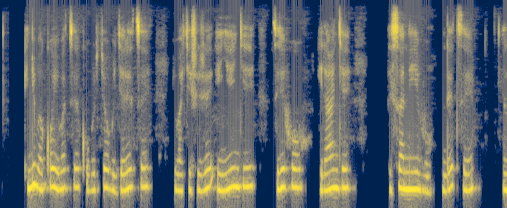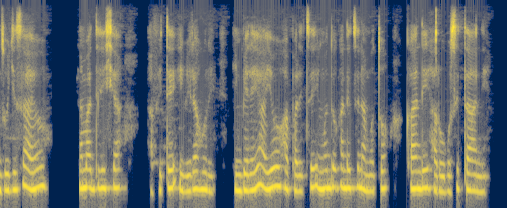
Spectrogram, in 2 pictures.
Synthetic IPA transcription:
iɲuβakʰo̞juβat͡se̞kʰuβuɾɟo̞βuɟe̞ɾe̞t͡se̞ | juβaciʃiʒe̞ʔiɲiːɲɟi | z̥iɾiho̞ | iɾaːɲɟe̞ | ɾisaniːvu | nde̞t͡se̞ | inzuɟizaːjo̞ | namadiɾiʃaː | fite̞ʔiβiɾaɦuɾi | imbe̞ɾe̞jaːjo̞ɦapaɾit͡se̞imo̞do̞kande̞t͡se̞namoto̞kʰaːndihaɾuːβusitaːni

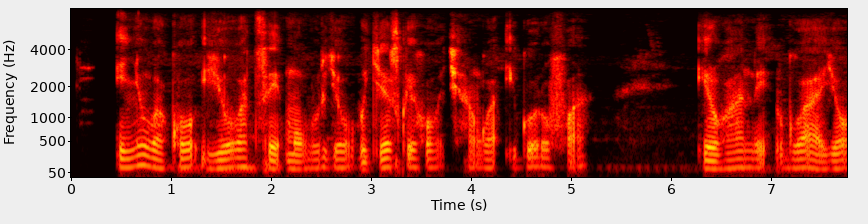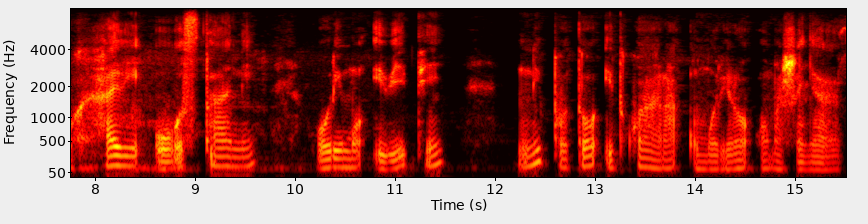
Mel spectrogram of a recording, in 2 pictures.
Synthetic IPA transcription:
iɲuβakʰo̞juːβat͡se̞muβuɾɟo̞βuɟe̞zwe̞ho̞caːŋɡwa̰iɡo̞ɾo̞fa̰ | iɾuɦaːnde̞̰ɾɡwaːjo̞haɾiuβṵsi̥tʰani | βuɾimo̞iβitʰi | nipʰo̞to̞itwaːɾaumuɾḭɾo̞wamaʃeɲaɾazi

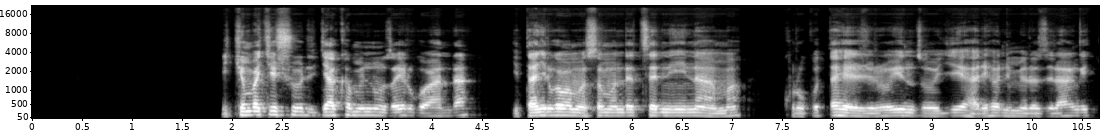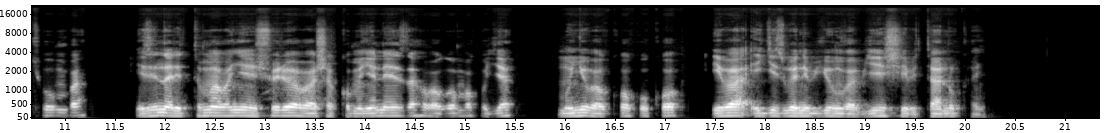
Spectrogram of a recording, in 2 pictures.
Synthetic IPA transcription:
icuːmbaciʃuːɾiɾɟakaminuːzajuɾɡwaːnda | ɟ̥itaːɲɟiɾɡwamumaso̞mo̞nde̞t͡se̞nijnaːma | kuɾukutahe̞ːʒuɾujinzuːɟiɦaɾiɦo̞nimeɾo̞ziɾaːŋɡicuːmba | izinaɾitumaːβaɲe̞ːʃuːɾiβaβaːʃakume̞ɲane̞ːzaɦo̞βaɡo̞ːmbakuɟa | muɲuβakʰo̞kukʰo̞ | iβaʔiɟizɡwe̞nibjuːɱvabjiːnʃiβitaːndukʰaɲe

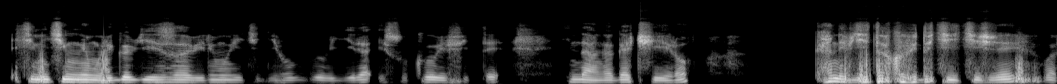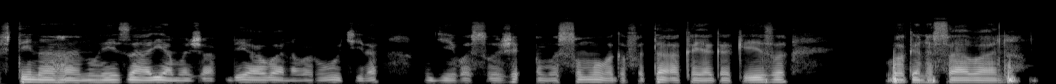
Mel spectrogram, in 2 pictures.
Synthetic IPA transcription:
icinhucimŋe̞muβiɾɡo̞bɟiːzaβiɾimuɾiːciɟihuɡuβiɟiɾaʔisukʰuβifitʰe̞ | indaːŋɡaɡat͡ʃiːɾo̞ | kʰaːndiβjiːtakʰoβiduciciʒe̞βafi̥te̞nahaːn̥huhe̞ːzahaɾiamaʒakudeaβaβaːnaβaɾuβuciɾa | muɟihe̞βaso̞ʒe̞amaso̞mo̞βaɡafataːkajaɡake̞ːza | βaɡanasaβaːna

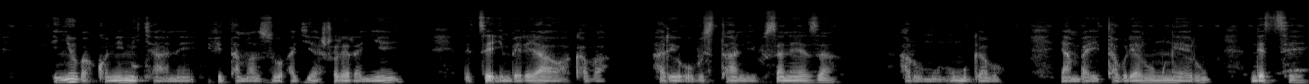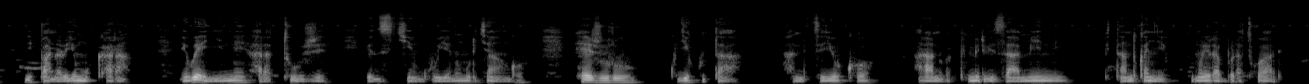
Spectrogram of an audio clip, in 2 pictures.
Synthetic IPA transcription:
iɲuːβakʰo̞ninicaːne̞ifitamazuʔaɟijaʃo̞ɾe̞ɾaɲe̞ | nde̞t͡se̞ʔimbe̞ɾe̞jaːho̞hakʰaβa | haɾiṵβusi̥tʰaniβusane̞ːza | haɾumuːn̥huwumuɡaβo̞ | jaːmbajeitaβuɾihaɾuːmŋe̞ːɾunde̞t͡se̞ | nipanaɾojumukʰaɾa | niwe̞ɲine̞haɾatʰuːʒe̞ | jo̞nziciːŋɡuje̞numuɾɟaːŋɡo̞he̞ʒuɾu | kuɟikuta | haːndit͡se̞juːkʰo̞ | aɾaaːnuβapimiɾiβizamini | βitaːndukaɲe̞muɾiɾaboɾatwaːɾi

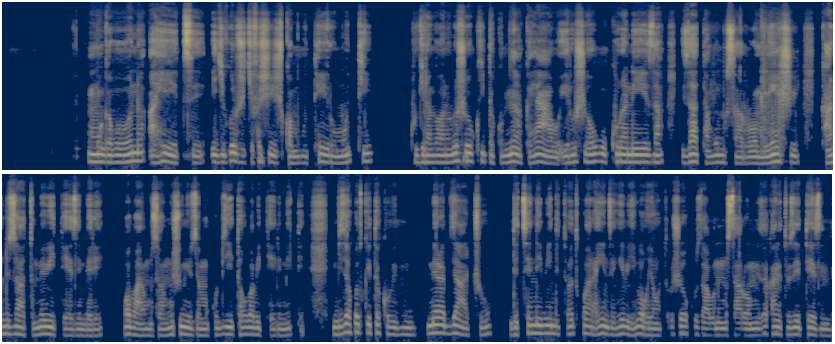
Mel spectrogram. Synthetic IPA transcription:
umuɡaβoβo̞naʔaɦe̞t͡se̞iɟiko̞ɾoʃ̬ocifaʃiːʃkwamuɡutʰe̞ːɾumutʰi | kuɟiɾaŋɡoaβaːnuɾuʃehokwiːtakumɲaːkajaːβo̞̰ʔiɾuʃeho̞ɡukuɾane̞ːzaizaːtaːŋɡumusaɾuɾo̞mŋiːnʃikʰaːndizaːtumeβitʰe̞zimbe̞ɾe̞ | waβahajomusaɾuɾomŋiːʃiɲuzemukuβjiːtahoβaβitʰe̞ːɾimiti̥nibiːzako̞twiːtakoβime̞ɾabjaːt͡ʃu | nde̞t͡se̞niβiːndituβatwaːɾahiːnzeŋeβihibahujaŋɡotuɾuʃehokuzaːβo̞nomusaɾuɾomiːzakaːndituzitezimbeɾe

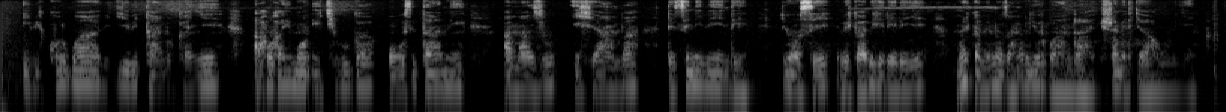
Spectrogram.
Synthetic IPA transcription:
iβikʰo̞ɾɡwaβiɟije̞βitaːndukʰaɲe̞a̰ho̞haɾimo̞ʔiciβuɡa | oβusitaːni | amazu | içaːmba | nd̥e̞t͡se̞niβiːndi | βjo̞ːse̞βikaββiɦe̞ɾe̞ɾe̞je̞muɾikaminuːzaŋ̥uɾujoɾɡwaːndaiʃamiɾɟaːhuːje̞

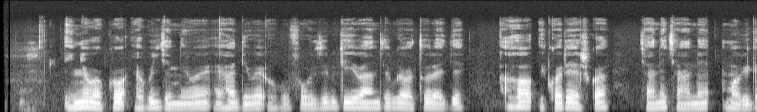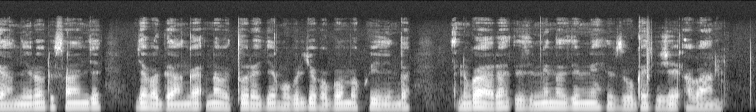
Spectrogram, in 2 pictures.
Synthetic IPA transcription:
iɲuβakʰo̞jaβuɟe̞niwe̞ɦaɾiwe̞ʔuβuvuːzibɡiːβaːnze̞b̚ɡaβatuːɾaɟe̞ | aɦo̞ikʰo̞ɾe̞ʃkwa | caːne̞caːne̞muβiɡaːniːɾo̞ɾusaːɲɟe̞ | bɟaβaɡaːŋɡanaβatuːɾaɟe̞muβuɾɟo̞βaɡo̞ːmbakwiːɾiːnda | inɡwaːɾazizimŋe̞nazimŋe̞zuːɡaɾiʒe̞ʔaβaːn̥hu

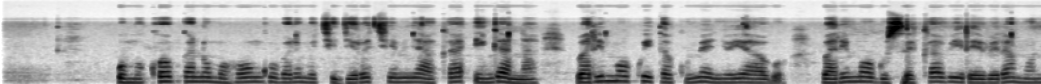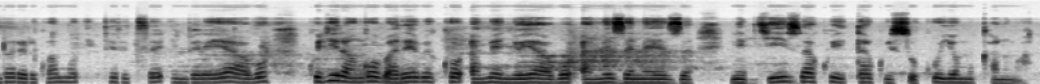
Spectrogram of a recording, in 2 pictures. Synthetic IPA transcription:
umukʰo̞ːb̚ɡanumuɦuːŋɡuβaɾimuciɟeɾo̞cimɲaːkʰaiŋɡana | βaɾimo̞kwiːtakume̞ːɲo̞jaːβo̞̰ | βaɾimo̞ɡuse̞kaβiɾe̞βe̞ɾamuːndo̞ɾe̞ɾekwamuʔiteɾit͡se̞ʔimbe̞ɾe̞jaːβo̞kuɟiɾaŋɡo̞βaɾe̞βe̞kʰo̞ʔame̞ːɲo̞jaːβo̞ʔame̞ze̞ne̞ːzanibɟiːzakwiːtakwiːsukujo̞mukʰanwa

